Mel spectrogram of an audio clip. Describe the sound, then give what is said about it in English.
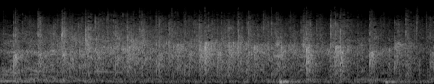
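A crowd applauds steadily, many hands clapping in a dense, continuous wash that holds at an even level for a few seconds, with no one speaking over it. “You can clap for that, please.”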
